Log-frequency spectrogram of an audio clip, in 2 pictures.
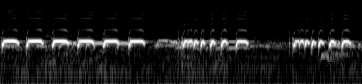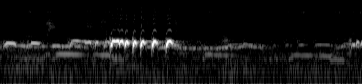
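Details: Local zebra dove singing steadily, used as a tutor and lure to stir breeding mood and draw replies from rivals. Rapid bursts of pulsed, bubbling coos come about once a second, fading into softer, lower rolling notes.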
